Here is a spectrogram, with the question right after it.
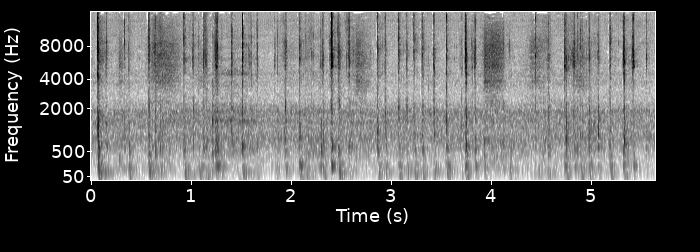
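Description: Fingertips of both hands rapidly tap the black plastic chiclet keys of a 2014 Acer Chromebook C20 laptop keyboard. Quick, dry clicks and clacks come in an uneven stream, each brief and bright with a light low thud beneath and almost no ring.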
